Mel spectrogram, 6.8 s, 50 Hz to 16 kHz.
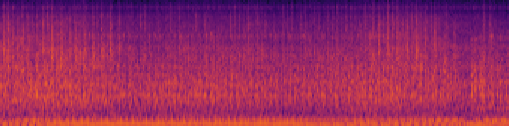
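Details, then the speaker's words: Abandoned twin-turbo Detroit Diesel 12V71 generator set, first start from field: big diesel idle with loose, uneven rattle about four ticks a second as the cooling fan hits its guard. "what's that thing rattling in the fan is that what that is that rattling noise yeah it's hitting the the fans hitting the guard"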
